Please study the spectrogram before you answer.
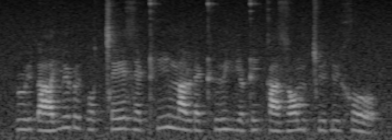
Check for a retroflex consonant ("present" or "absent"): present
